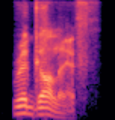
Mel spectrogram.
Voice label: "regolith", British

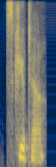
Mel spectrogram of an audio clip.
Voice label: "scuta", Indian

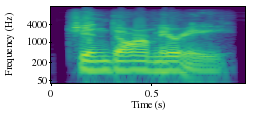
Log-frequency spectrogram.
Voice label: "gendarmerie", American

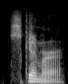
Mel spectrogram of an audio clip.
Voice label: "skimmer", American

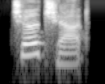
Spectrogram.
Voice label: "churchyard", Indian

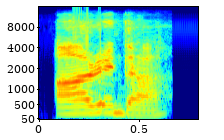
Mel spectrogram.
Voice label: "R and R", Indian

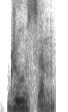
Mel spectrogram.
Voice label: "gruesome", Indian

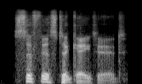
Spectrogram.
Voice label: "sophisticated", British

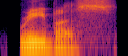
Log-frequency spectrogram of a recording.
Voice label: "rebus", American

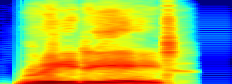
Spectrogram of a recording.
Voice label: "radiate", Indian

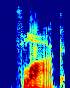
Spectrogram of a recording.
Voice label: "floc", American

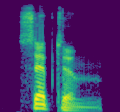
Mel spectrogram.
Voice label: "septum", British

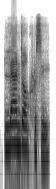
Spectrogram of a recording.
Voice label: "landocracy", Indian

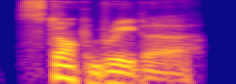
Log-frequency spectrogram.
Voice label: "stockbreeder", British

